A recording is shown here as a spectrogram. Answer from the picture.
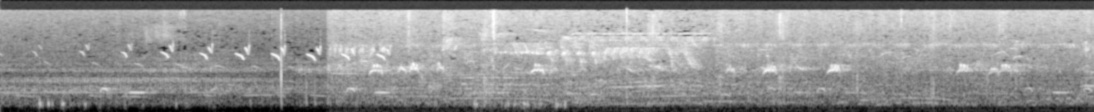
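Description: Birds singing outdoors: at first one bird repeats a short high chirp about three times a second. Then, after a sudden change, a busier mix of many birds chirping over a steady outdoor hiss.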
